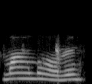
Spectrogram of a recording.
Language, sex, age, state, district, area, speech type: Manipuri, female, 18-30, Manipur, Kangpokpi, urban, conversation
